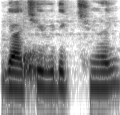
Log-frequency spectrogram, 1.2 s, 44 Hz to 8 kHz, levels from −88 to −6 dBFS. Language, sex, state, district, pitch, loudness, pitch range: Hindi, male, Bihar, Sitamarhi, 155 Hz, -18 LUFS, 155-160 Hz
